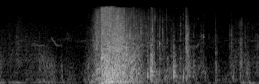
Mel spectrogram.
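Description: Wooden boards smash and splinter loudly.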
